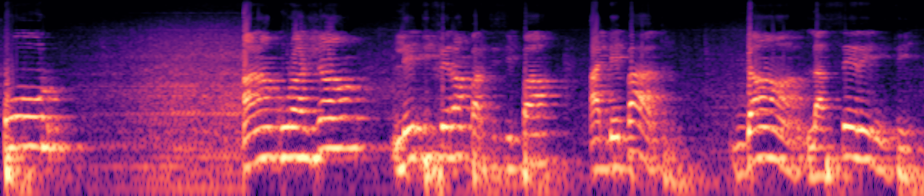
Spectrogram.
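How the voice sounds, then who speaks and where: A man with a Congolese accent reading a solemn, halting formal opening speech as an official. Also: on the high side. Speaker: government official opening a conference. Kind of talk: formal speech read to an audience. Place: meeting hall. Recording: echoey room, dull sound, faint noise.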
